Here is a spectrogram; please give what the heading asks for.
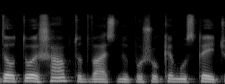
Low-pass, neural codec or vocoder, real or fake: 10.8 kHz; codec, 24 kHz, 0.9 kbps, WavTokenizer, large speech release; fake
